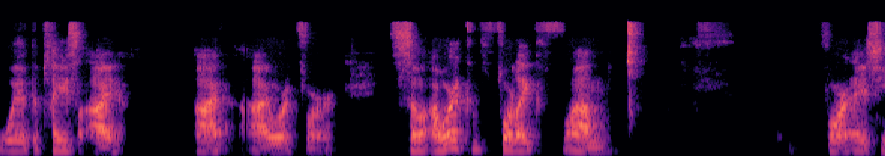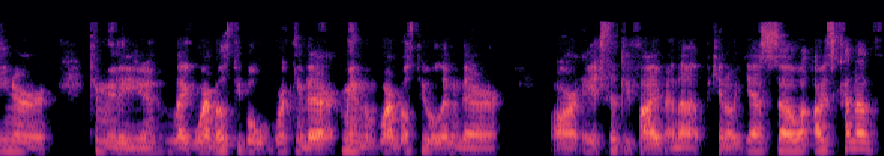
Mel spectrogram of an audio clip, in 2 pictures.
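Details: Adult man who stutters, speaking with part-word repetitions and interjections; stuttering.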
